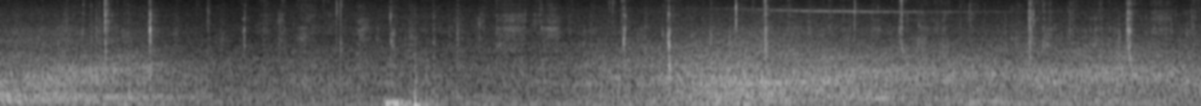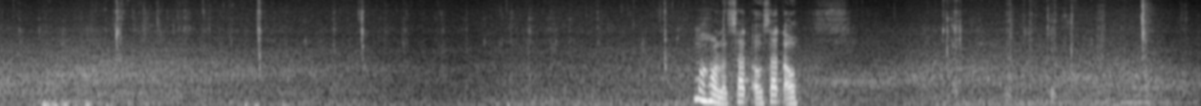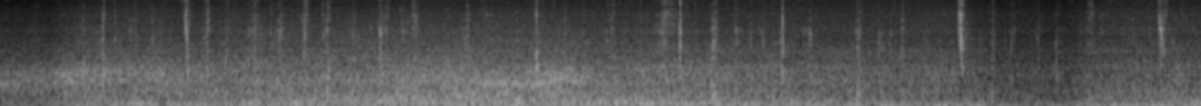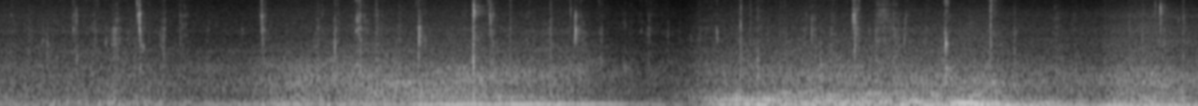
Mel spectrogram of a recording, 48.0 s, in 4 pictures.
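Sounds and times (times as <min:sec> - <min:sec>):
engine in background: 0:00.0 - 0:48.0
person chewing crisp food: 0:00.5 - 0:07.8, 0:09.0 - 0:18.9, 0:21.4 - 0:24.0, 0:24.6 - 0:48.0
steady low hum: 0:03.8 - 0:05.4.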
